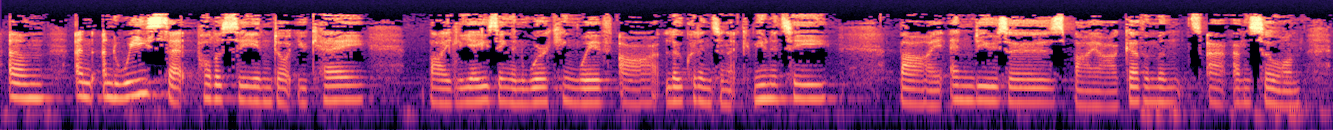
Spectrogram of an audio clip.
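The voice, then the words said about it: British accent. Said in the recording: “I come from .UK, in case you hadn't understood the accent.”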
